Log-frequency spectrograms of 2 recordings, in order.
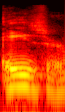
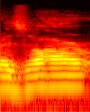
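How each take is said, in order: First: The name is said to rhyme with 'laser'. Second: The name is said not rhyming with 'laser'. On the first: This is how the man says his own name. "actually pronounces his name Azar, rhyming with laser" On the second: This is how most people say the name. "most people call him Azar"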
